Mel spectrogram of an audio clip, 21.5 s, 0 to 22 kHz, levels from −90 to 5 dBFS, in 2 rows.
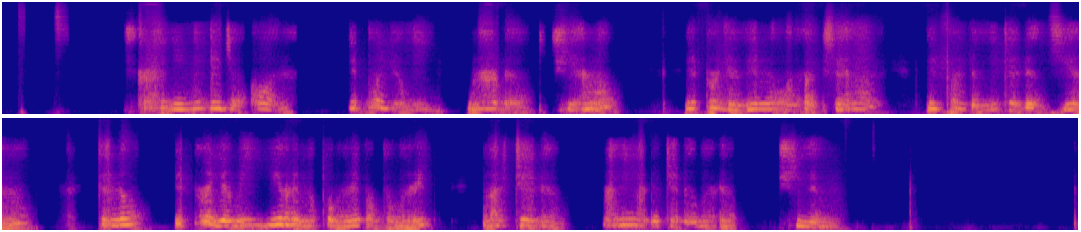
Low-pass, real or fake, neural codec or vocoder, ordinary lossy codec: none; fake; codec, 44.1 kHz, 0.9 kbps, DAC; none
